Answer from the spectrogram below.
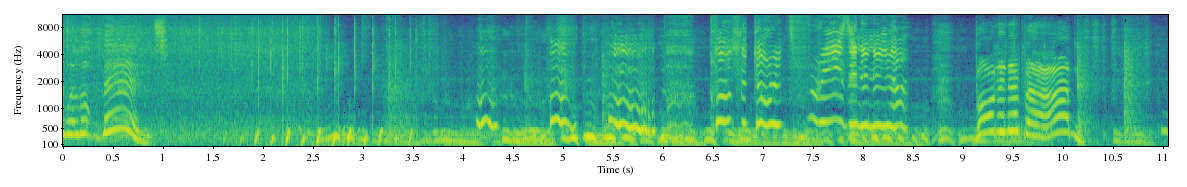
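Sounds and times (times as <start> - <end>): sausages sizzling on a grill: 0.0 - 11.0
sharp clicks: 1.7 - 3.9.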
